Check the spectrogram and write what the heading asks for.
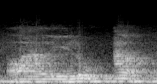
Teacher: lam itu kan mestinya makhrajnya ujung lidah mengenai gusi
